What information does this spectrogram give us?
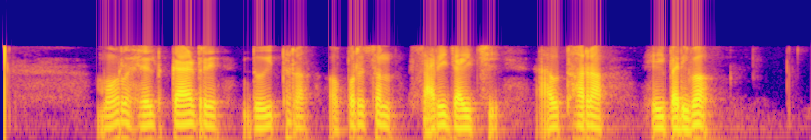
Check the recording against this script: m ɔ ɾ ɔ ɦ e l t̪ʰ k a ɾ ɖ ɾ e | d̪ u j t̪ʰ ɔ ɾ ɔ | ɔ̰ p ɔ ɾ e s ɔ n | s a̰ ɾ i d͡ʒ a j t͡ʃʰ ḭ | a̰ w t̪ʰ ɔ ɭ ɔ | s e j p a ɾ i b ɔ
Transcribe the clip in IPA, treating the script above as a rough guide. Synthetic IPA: m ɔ ɾ ɔ ɦ e l t̪ʰ k a ɾ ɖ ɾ e | d̪ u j t̪ʰ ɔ ɾ ɔ | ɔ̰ p ɔ ɾ e s ɔ n | s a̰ ɾ i d͡ʒ a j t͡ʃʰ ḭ | a̰ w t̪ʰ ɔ ɾ ɔ | h e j p a ɾ i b ɔ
